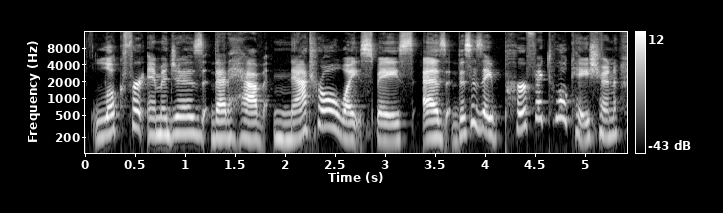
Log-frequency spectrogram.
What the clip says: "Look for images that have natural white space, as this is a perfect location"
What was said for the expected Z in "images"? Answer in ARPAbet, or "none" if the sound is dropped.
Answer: Z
